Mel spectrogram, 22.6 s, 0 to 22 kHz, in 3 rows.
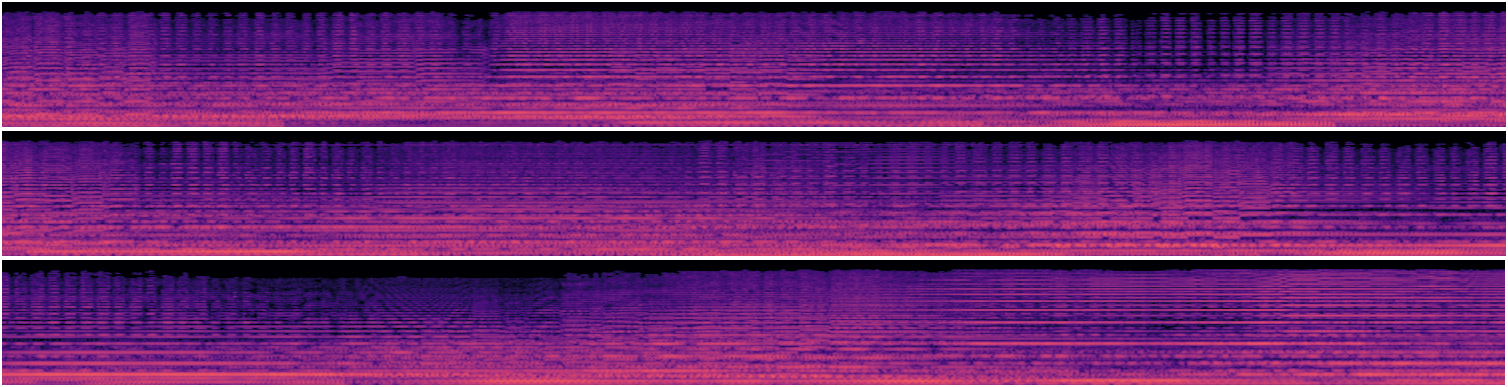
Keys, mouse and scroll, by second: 0.0-1.7 typing, 0.3 click, 0.5 middle click, 0.6 ctrl+z, 0.9 click, 1.5 middle click, 2.0 ctrl+r, 2.4 Tab, 2.4 middle click, 2.7-5.0 typing, 3.0 Tab, 3.3 click, 3.4 Tab, 3.4 click, 3.7 middle click, 4.2 click, 4.6 right click, 5.0 middle click, 5.1 middle click, 5.5 click, 5.9 click, 6.1 click, 6.3 middle click, 6.3-15.8 typing, 7.4 Tab, 7.4 shift+middle click, 7.5 click, 7.7 click, 9.6 middle click, 9.7 ctrl+z, 11.4 middle click, 12.4 middle click, 12.5 click, 13.3 middle click, 13.7 click, 13.7 middle click, 14.1 middle click, 14.1 click, 14.7 middle click, 15.3 middle click, 15.5 Tab, 15.7 shift+click, 15.8 click, 17.0 middle click, 17.1-22.4 typing, 17.3 Tab, 17.3 click, 18.3 click, 18.5 click, 18.9 Tab, 19.2 click, 19.6 middle click, 20.9 Tab, 21.4 Tab, 21.8 middle click, 22.1 click, 22.2 click, 22.4 click, 22.5 middle click.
